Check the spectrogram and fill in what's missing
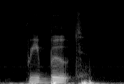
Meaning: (noun) 1. An instance of rebooting 2. A fresh start 3. The restarting of a series' storyline, discarding all previous continuity
- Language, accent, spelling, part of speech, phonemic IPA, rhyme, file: English, US, reboot, noun / verb, /ˈɹiːbuːt/, -uːt, En-us-reboot.ogg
